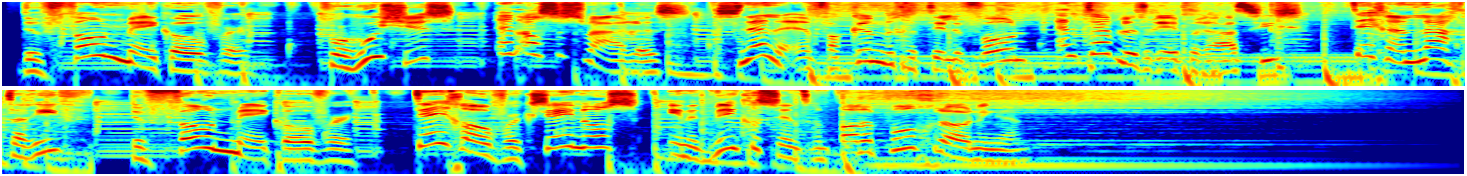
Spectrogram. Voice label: Commercial; The Phone Makeover Paddepoel 2015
